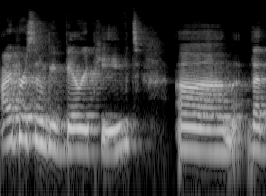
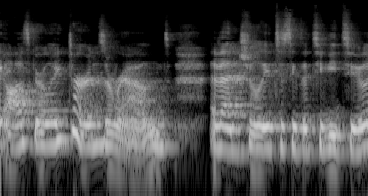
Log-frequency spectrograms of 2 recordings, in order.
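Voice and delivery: usual speaking voice

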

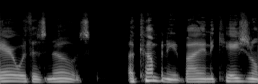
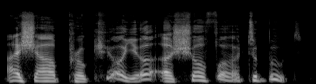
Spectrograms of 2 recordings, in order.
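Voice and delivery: slow, higher, hammed-up formal voice; mock-grand gentleman; 4 semitones higher than usual. A narrator's reading. Steve grandly promising Bear a driver, mock-grand gentleman. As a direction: promise it with slow, lordly pomp.

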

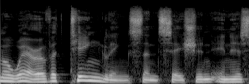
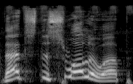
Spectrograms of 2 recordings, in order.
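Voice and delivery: high-pitched retainer's warning; blurted warning; 10 semitones higher than usual. A narrator's reading. Retainer warning the prince of the bog, high blurt. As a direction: warn him, pitched well up. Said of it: "blurted Kawa".

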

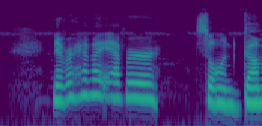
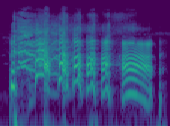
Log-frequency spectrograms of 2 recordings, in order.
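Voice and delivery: evil cackle; 12 semitones higher than usual. Pretend. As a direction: cackle like a campy horror villain. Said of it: "tale of terror".

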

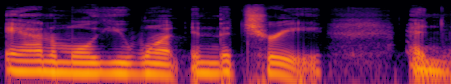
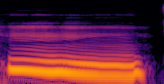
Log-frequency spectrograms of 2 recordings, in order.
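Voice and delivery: ordinary talk, nothing marked

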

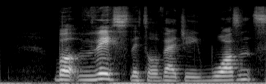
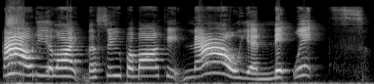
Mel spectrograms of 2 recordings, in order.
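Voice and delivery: high, loud gloating taunt; squeaky, wicked mockery; squealing evil pea; 9 semitones higher, 8 dB louder than usual. A narrator's reading. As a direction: jeer at everyone in villainous triumph. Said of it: "squealed the evil pea".

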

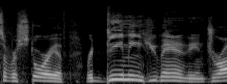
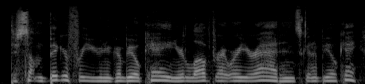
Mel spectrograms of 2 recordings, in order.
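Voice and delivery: softer, gentle reassurance; comforting a scared child, softer; soothing; 7 dB quieter, faster than usual. Pretend. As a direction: ease the listener like a comforted child.

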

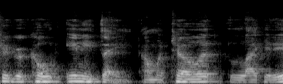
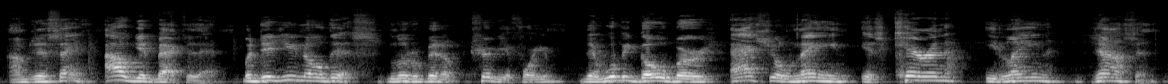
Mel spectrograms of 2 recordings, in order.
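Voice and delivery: ordinary delivery

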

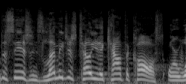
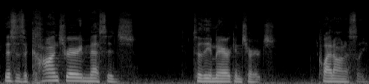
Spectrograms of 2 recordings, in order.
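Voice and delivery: hushed; 7 semitones lower, 9 dB quieter than usual. Acted. Hushed emphasis.

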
